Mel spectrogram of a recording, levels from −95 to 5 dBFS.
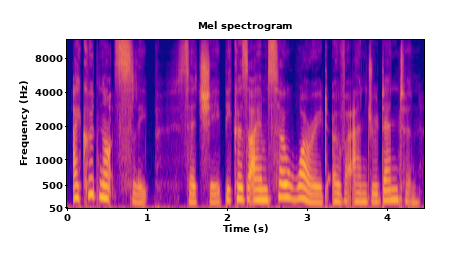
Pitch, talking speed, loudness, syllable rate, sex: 195 Hz, 190 wpm, -17 LUFS, 5.0 syllables/s, female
